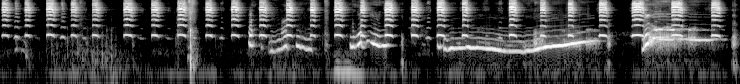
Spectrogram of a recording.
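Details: A dog howling indoors in a small room, described as singing: repeated high squeaky toy-like squeaks throughout, then a long wavering howl sliding low and rising again near the end, with a woman's voice softly in the background.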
